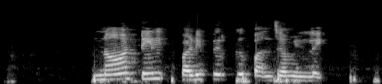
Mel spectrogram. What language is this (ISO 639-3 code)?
tam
